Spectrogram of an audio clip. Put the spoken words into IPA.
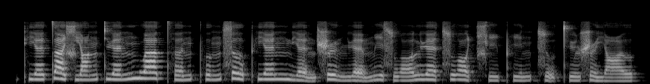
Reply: pʰ j ɛ˧˥ t̪ ä˥˩ ɕ j ɑ˧˥ ŋ t̪ ɥ ɛ˧˥ n m w ä˥ t̪ʰ ə˧˥ n pʰ ʊ˧˥ ŋ s ɤ˥˩ pʰ j ɛ˥ n m j ɛ̰˨˩ n ʂ ɻ̩˥˩ n̪ ɥ ɛ̰˨˩ m i˥˩ s w ɔ˧˥ l ɥ ɛ˥˧ t͡s w ɔ˥˩ t͡ɕʰ i˧˥ pʰ i˧˥ n t͡s ṵ˨˩ t̪ʰ y˧˥ ʂ ɻ̩˧ j ɑ˥ ʊ̯

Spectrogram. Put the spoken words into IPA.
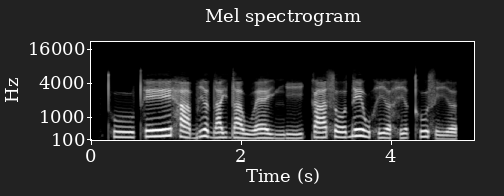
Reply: t̪ʰ uː˩ t̪ʰ eː˧˥ h a˩ b i˥˨ ə̯ d a˧ j d a˧˩ w ʋ ɛː˧˩ j ŋ iː˩˧ k a˧˥ s o˧˥ d eː˥˨ w h i˧˩ ə̯ h i˧ ə̯ kʰ u˥˨ s i˩ ə̯

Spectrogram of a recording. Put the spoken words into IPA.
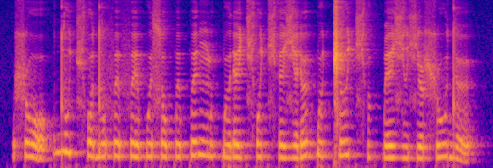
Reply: ʂ o | d u t͡ɕʰ o d o f e f e p ɯ s o p e p e ŋ͡m ø k͡p ɯ ɾ e t͡ɕʰ o t͡ɕʰ e ʑ e ɾ ø k͡p ɯ ǁ ɯ t͡ɕʰ ɯ k͡p e ʑ ɯ ɕ ɯ ʂ u d ø

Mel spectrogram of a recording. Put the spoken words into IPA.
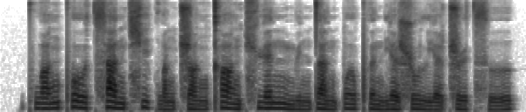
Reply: pʰ w ɑ˧˥ ŋ pʰ o˥˧ ʊ̯ t͡sʰ a˥˧ n t͡ɕʰ i˥˩ k w ɑ˩ ŋ ʈ͡ʂ ɑ˨˩ ŋ kʰ ɑ˥˩ ŋ t͡ɕʰ ɥ ɛ˥ n m y˨˩ n t̪ a˥˩ n p ɤ˥ pʰ ə˥˧ n j ɛ˥˩ ʂ u˥ l j ɛ˨˩ ʈ͡ʂ ɻ̩˥ t͡sʰ ɹ̩˧˥

